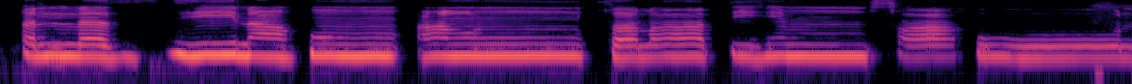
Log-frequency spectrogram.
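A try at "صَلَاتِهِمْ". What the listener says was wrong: साद को और मोटा करना है, साला साला। साहून कैसे है? सीन के आगे अलिफ है? मद लेटर है जी? सीन मद लेटर है कि नहीं? मद असली इसमें पाई जा रही है कि नहीं? पाई जा रही है, तो फिर इसको लंबा क्यों नहीं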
